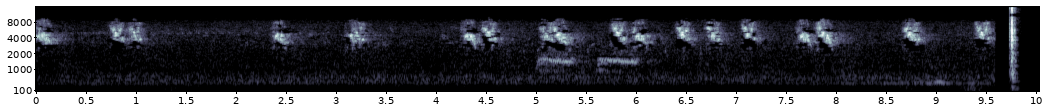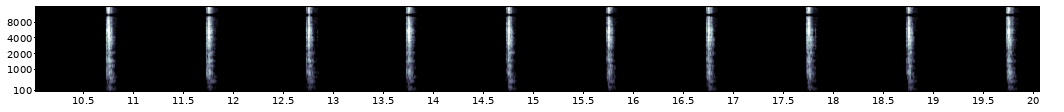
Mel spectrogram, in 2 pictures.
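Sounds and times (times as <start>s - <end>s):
faint steady hum: 0.0s - 9.6s
small birds chirping: 0.0s - 9.6s.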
